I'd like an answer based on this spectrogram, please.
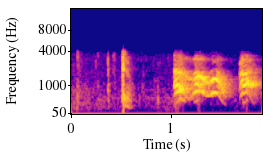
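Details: Pomeranian indoors, in a home where four-week-old Pom puppies play in their basket: a faint tap, then two loud, high, harmonic yaps, the first drawn out for about half a second with a wavering pitch, the second shorter.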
